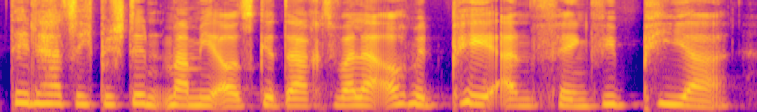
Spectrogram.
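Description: A woman voicing an excited, bossy little girl in an audiobook, with a high, shrill voice. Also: moderate pace, no room sound, studio quality, close to an everyday voice.

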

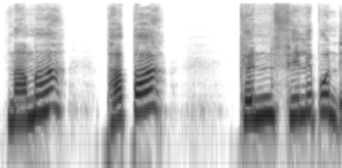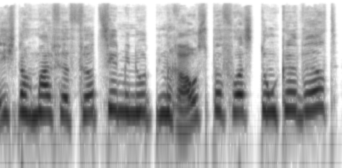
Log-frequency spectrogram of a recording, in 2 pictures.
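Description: A man voicing an eager, excitable young girl in a storybook reading, high and breathless. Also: moderate pace, breathy edge, dry recording, studio quality, exaggerated voice.

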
